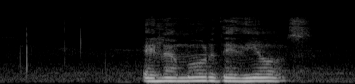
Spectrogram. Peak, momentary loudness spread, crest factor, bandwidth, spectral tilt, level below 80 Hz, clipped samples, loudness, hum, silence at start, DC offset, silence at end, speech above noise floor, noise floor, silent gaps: -14 dBFS; 12 LU; 14 dB; 9.6 kHz; -8 dB/octave; -68 dBFS; under 0.1%; -26 LUFS; none; 1.45 s; under 0.1%; 0.5 s; 30 dB; -55 dBFS; none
